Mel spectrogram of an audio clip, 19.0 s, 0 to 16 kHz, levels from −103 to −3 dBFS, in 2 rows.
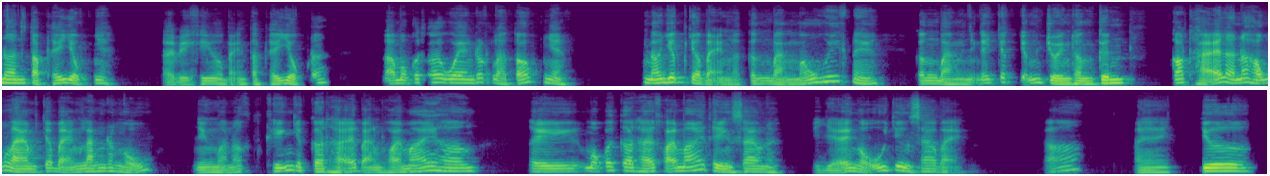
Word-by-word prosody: nên 150 -2 +5
tập - - +1
thể 135 - +1
dục 145 -1 +2
nha, 135 -4 -4 0.3
tại 90 - -5
vì 90 0 -4
khi 115 +5 -2
mà 110 - 0
bạn 100 +1 -6
tập 100 - -5
thể 110 - -1
dục 120 -4 +1
đó 160 - -4 0.4
là 125 - 0
một 135 -1 0
cái 160 - -2
thói 170 - +2
quen 155 -2 +3
rất 175 +3 -4
là 110 - -1
tốt 170 - 0
nha, 125 -10 -1 0.6
nó 150 -1 +4
giúp 185 +3 +5
cho 130 - +3
bạn 95 -6 -3
là 90 - -9
cân 115 +4 -4
bằng 100 -2 -1
máu 150 +10 +1
huyết 215 +3 -1
nè, 120 -1 0 0.3
cân 125 0 0
bằng 105 -2 -1
những 100 - -5
cái 150 - 0
chất 180 +4 -7
dẫn 160 +3 0
truyền 110 -5 +4
thần 115 -1 +2
kinh, 145 +4 +7 0.4
có 155 - +5
thể 165 - +3
là 175 -4 +4
nó 150 - +4
hổng 150 +1 +3
làm 120 -6 +4
cho - - -3
bạn 105 +2 -1
lăn 130 +2 +1
ra 145 - -2
ngủ, 120 - -3 0.3
nhưng 105 +1 -2
mà 95 - -3
nó 115 +5 -6
khiến 140 +4 +1
cho 160 - 0
cơ 120 -1 +2
thể 110 0 0
bạn 100 0 -3
thoải 105 +1 -2
mái 130 +8 +1
hơn, 145 -3 0 0.4
thì 125 +1 +1
một - - -2
cái 170 - 0
cơ 155 -2 +2
thể 125 -2 +1
thoải - - +3
mái 160 +7 +2
thì 125 - +2
sao 120 +2 -1
nè? 110 - -3 0.3
Thì 85 - -13
dễ 90 +9 0
ngủ 140 +3 +1
chứ - - +4
làm 150 - +3
sao 125 +2 -3
bạn. 105 -3 -7 0.6
Đó, 180 +7 -7 0.4
mà 100 +1 -3 0.2
chưa 145 0 +7
125 Hz, 265 wpm, -25 LUFS, 110-150 Hz, 0.6 s, kinh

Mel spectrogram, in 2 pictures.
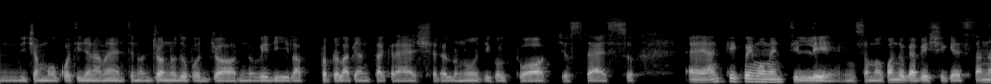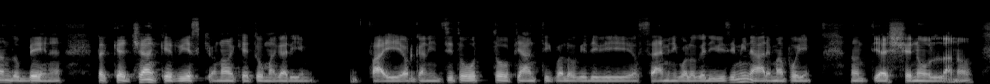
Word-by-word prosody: diciamo, 90 0 -3
quotidianamente, 90 -2 -2
no, 85 -1 -4
giorno 95 +1 +1
dopo 90 -2 -2
giorno 85 0 0
vedi 85 0 -1
la - - -2
proprio - - 0
la - - +2
pianta 85 -2 -3
crescere, 85 -1 -4
lo 85 0 -4
noti 90 0 -3
col 80 0 -5
tuo - - -2
occhio 85 -1 +1
stesso. 85 -1 -4 0.5
Ehm, 105 0 +2
anche 140 +5 -1
quei 140 - +4
momenti 120 -3 +1
lì, 95 -3 +4
insomma, 90 +1 -3
quando 110 +1 +2
capisci 95 0 +2
che 95 -1 +1
sta 100 - -3
andando 100 -3 0
bene 90 -1 +3 0.3
perché - - +3
c'è 115 - +3
anche 110 -5 +5
il 90 - +5
rischio, 95 0 +1
no, 85 0 +2
che 80 - -2
tu 90 - +1
magari, 80 0 0
mhmm, 80 - -11 0.5
fai, 80 +1 +3
organizzi 85 +2 -2
tutto, 95 -1 +2
pianti 85 0 -2
quello 85 +1 0
che 85 0 -1
devi 85 0 -1
o 85 - -4
semini 85 +2 -1
quello 85 -1 0
che 85 0 0
devi 85 +1 -1
seminare, 110 -7 +1
ma 85 -1 0
poi 85 0 -2 0.4
non 85 -1 -3
ti - - -3
esce - - +3
nulla, 80 -1 +1
no? - - -5
85 Hz, 180 wpm, -28 LUFS, 85-95 Hz, 0.5 s, anche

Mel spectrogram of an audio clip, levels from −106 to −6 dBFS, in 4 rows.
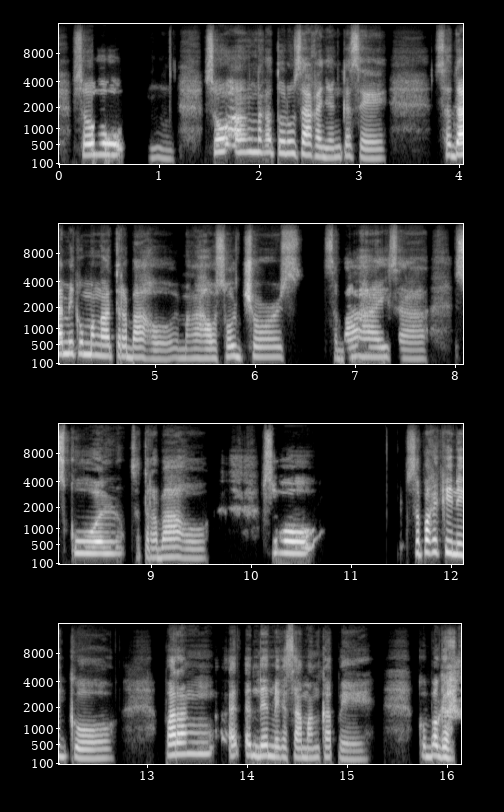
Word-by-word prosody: So 255 - +1 0.6
mm. 200 -2 -17 0.4
So, 330 +2 +3
ang 325 0 +2
nakatulong 295 -2 -2
sakin, 250 -6 +2
‘yan 205 - -7
kasi 195 -5 -3 0.5
sa 255 - -5
dami 275 +2 +7
kong 285 - -2
mga 245 -2 +2
trabaho, 205 -5 -3
mga 195 +1 -9
household 215 +3 -1
chores, 220 -1 +1 0.2
sa 190 - -6
bahay, 220 +1 -2
sa 185 -2 -7 0.3
school, 295 -1 +2
sa - - -10
trabaho. 205 -2 -2 0.6
So, 300 -1 +4 1.0
sa 300 - -1
pakikinig 305 -6 +4
ko 195 -1 -3 0.5
parang 280 +2 +4 0.2
a 240 - -2
a - - -3
and 250 - -4
then 240 0 +3
may 225 - 0
kasamang 210 0 -2
kape, 175 -5 -6 0.4
kumbaga 230 -1 +1
220 Hz, 130 wpm, -25 LUFS, 200-280 Hz, 1.0 s, dami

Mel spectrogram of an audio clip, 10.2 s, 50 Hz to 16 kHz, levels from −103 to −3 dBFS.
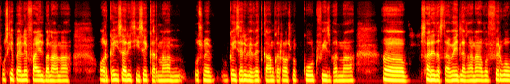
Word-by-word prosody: उसके 190 +2 -1
पहले 180 0 +2
फाइल 170 0 +2
बनाना 160 0 -1 0.6
और 175 -1 +1
कई 180 0 +1
सारी 180 0 +4
चीज़ें 170 +1 -1
करना, 165 +1 -2 0.5
उसमें 170 -1 -1 0.4
कई 180 -2 +1
सारे 175 0 +1
विविध 165 0 -1
काम 160 0 0
करना, 160 +2 -4
उसमें 175 +1 -5
कोर्ट 175 -2 0
फ़ीस 170 -3 -1
भरना, 160 0 -2 0.7
अ, 170 -4 +5 0.3
सारे 180 -3 +6
दस्तावेज़ 170 +1 +1
लगाना 165 +1 0
और 165 0 -2
फिर 180 +3 -2
वो 175 -1 +2
170 Hz, 155 wpm, -25 LUFS, 160-175 Hz, 0.7 s, सारे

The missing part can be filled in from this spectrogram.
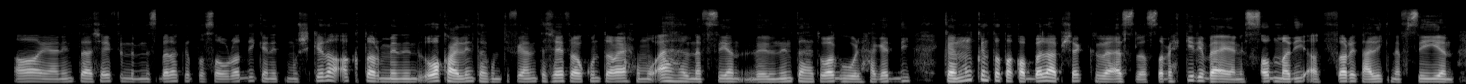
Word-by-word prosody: آه، 135 +1 0
يعني 125 0 -6
أنت 135 -1 -2
شايف 150 +1 -6
إن 140 - -14
بالنسبة 130 +1 -6
لك 155 0 -6
التصوّرات 135 0 -6
دي 170 +3 -14
كانت 130 -4 -9
مشكلة 175 +8 -2
أكتر 160 -3 +1
من 130 -1 -4
الواقع 160 -4 +6
اللي 140 +4 0
أنت 150 -2 -5
كنت 130 -2 -9
فيه. - - -8
يعني 135 0 -1
أنت 145 +1 -10
شايف 150 +2 0
لو 135 -1 +4
كنت 150 +1 -10
رايح 145 +1 +3
ومؤهَل 140 +2 0
نفسيًا 140 +2 -2
للي 125 +2 -5
أنت 145 +1 -5
هتواجهه 140 +1 +1
والحاجات 130 +1 -3
دي، 155 +4 -14 0.3
كان 140 -1 +7
ممكن 205 +3 -2
تتقبلها 155 -1 +5
بشكل 145 -3 -3
أسلس. 125 -2 0
طب، 130 +2 -1
احكِ 145 +7 -8
لي 185 -3 0
بقى، 135 -5 +6
يعني 120 0 -1
الصدمة 140 +2 +2
دي 140 +3 -4
أثّرت 150 +4 +1
عليك 130 +3 +1
نفسيًا، 130 +1 -1
140 Hz, 190 wpm, -23 LUFS, 130-150 Hz, 0.3 s, كان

